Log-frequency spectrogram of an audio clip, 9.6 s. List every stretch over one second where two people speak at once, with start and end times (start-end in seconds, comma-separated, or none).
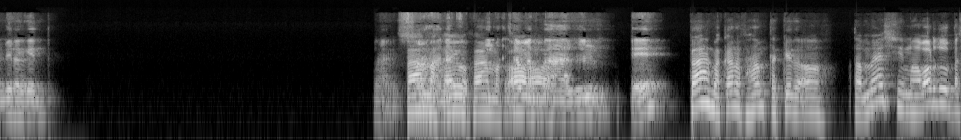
4.1-5.7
